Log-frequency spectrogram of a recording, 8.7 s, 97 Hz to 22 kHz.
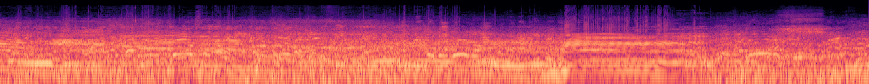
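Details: Sahiwal breed bull calves for sale at a Chattogram market, Bangladesh, 24 October 2025: bellowing moos, one bending downward mid-way, heard through busy market noise, overlapping voices and people speaking nearby.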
